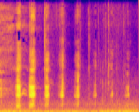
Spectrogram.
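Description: A man laughing in a run of short bursts that tail off, over the steady low rumble of a car's cabin.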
